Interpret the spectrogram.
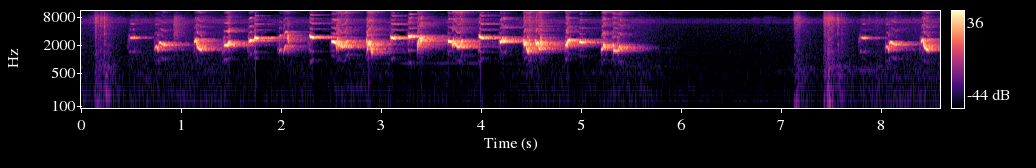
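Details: Agitated sooty-headed bulbul from Indonesia delivering a rapid, insistent series of whistled notes that swing between two pitch levels, roughly fifteen notes in five seconds, then a pause, faint clicks and a short resumed phrase.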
